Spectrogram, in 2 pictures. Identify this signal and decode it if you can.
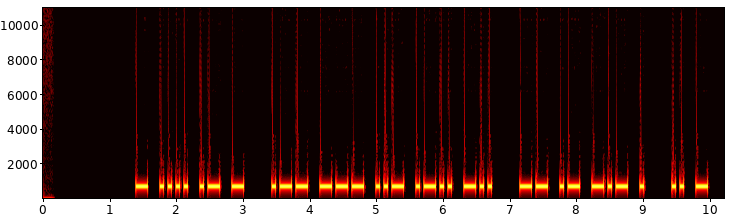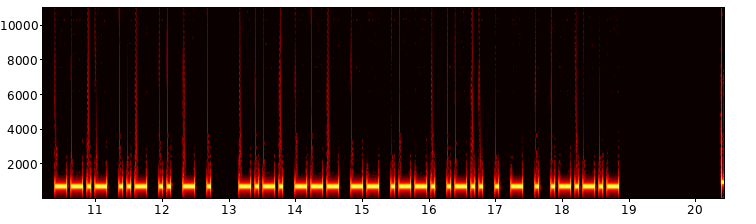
Morse code, heard as a keyed tone, about 20 wpm, 700 Hz. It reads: THAT WOULD MAKE IT QUITE COMPLETE.
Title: Sentences from Top 1000 Words - Review Part 2 - 20wpm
